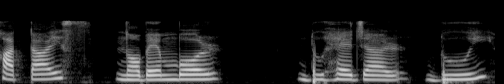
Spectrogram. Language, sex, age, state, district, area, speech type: Assamese, female, 18-30, Assam, Sonitpur, rural, spontaneous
